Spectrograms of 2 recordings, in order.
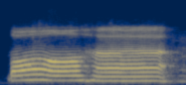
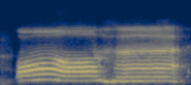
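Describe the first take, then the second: Both takes have the same delivery.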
